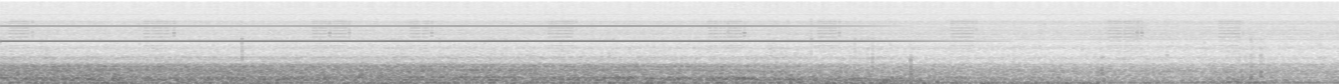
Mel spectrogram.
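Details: Car with AC on and cooling, driving with audio off: a thin intermittent high-pitched whine from behind the central AC console or dashboard, heard mostly when off the throttle or braking, then fading.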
